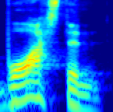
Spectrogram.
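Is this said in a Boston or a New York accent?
New York. It is said in a New York accent. "if someone from New York would say, you're from Boston"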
